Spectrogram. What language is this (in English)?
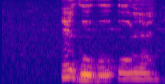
Igbo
